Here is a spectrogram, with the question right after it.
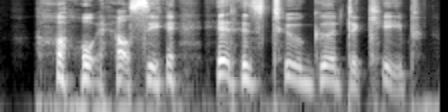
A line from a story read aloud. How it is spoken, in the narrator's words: laughed George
